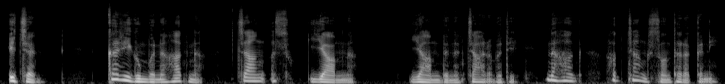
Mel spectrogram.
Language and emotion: Manipuri, fearful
